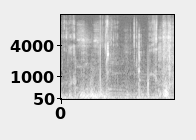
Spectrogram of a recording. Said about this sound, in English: What, let's see, is there a difference between me chewing on a piece of pizza and me chewing on a garlic knot? Ooh. This is a garlic knot. Can you hear the difference? Can you hear the difference?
